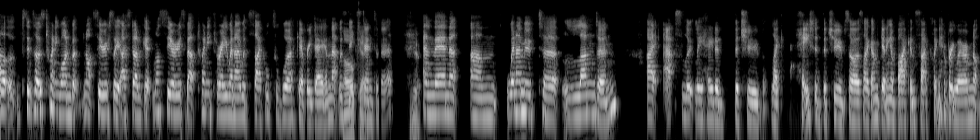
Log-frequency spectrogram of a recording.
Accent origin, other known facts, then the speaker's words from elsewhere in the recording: Australia; especially as an Australian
